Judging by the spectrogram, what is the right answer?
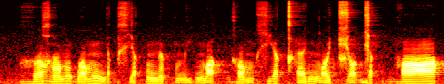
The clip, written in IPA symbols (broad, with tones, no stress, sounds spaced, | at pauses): ɦ o˨˥ ʁ ɑ̃˨˥ m ɡ͡b ɔ˨˥ m ŋ i˩˧ q x i˩˧ q ŋ͡m ĩ˧˩ q m i˩˧ ŋ͡m ɑ˩˧ q ɡʱ ɔ˧˩ m x i˦˥ qʰ i˨˥ ŋ͡m ɔ˨˥ t͡ɕ ɔ˧˩ ɡ i˦˥ q bʱ ɑ˦˥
